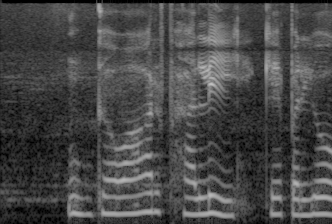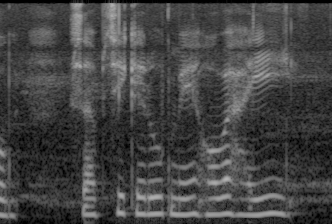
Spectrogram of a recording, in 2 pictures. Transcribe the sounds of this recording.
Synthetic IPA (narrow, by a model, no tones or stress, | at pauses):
ɡəwaːɾpʰaːlikepɾɪjoːɡ | səbd͡ʒikeɾuːpmẽɦowəɦaːi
